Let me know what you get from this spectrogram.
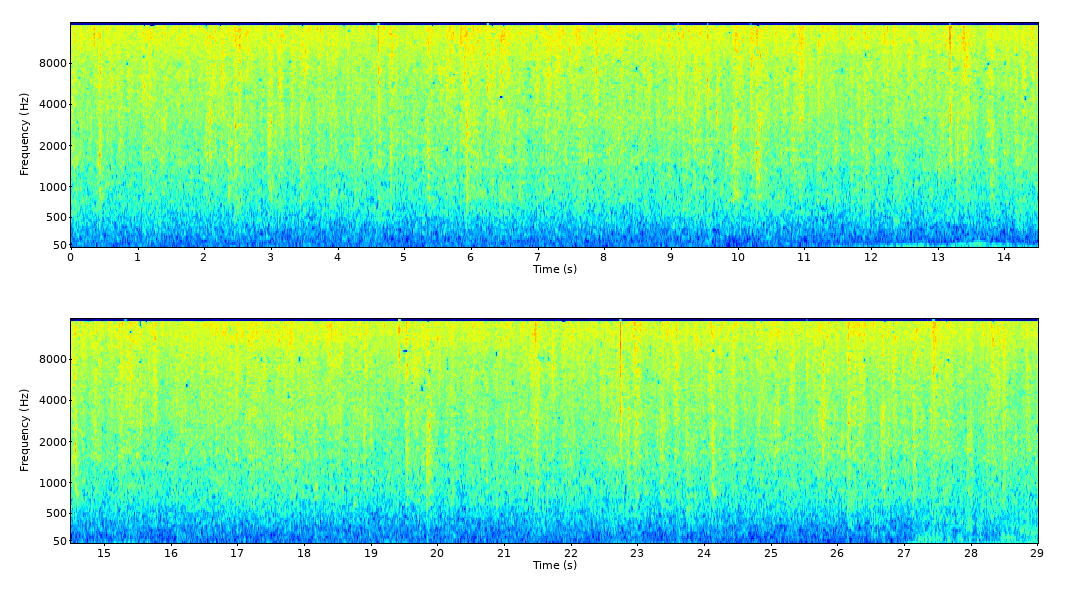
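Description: Steady rain, a dense hiss of pattering drops with sharper individual drop hits. A low rumble of thunder comes in near the end.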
